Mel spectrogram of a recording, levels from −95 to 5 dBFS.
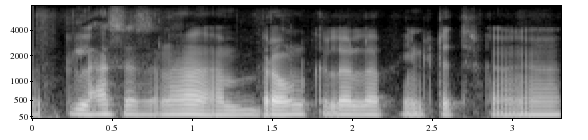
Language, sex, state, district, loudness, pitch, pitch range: Tamil, male, Tamil Nadu, Nilgiris, -18 LUFS, 120 Hz, 115-125 Hz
